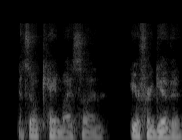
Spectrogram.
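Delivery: imitated soft, tender, gentle voice. Retelling feeling a hand on their shoulder while crying, then a very gentle voice. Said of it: "a very, very gentle voice".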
